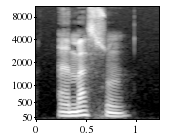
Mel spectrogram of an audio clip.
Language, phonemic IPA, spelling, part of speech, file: French, /ma.sɔ̃/, maçon, noun, Fr-maçon.ogg
- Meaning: 1. bricklayer, mason, builder 2. Mason, Freemason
